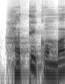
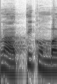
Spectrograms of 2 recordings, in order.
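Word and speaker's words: Hathigumpha: முதல்ல ஹத்தி கொம்பா கல்வெட்டு. இதை தமிழ்ல அத்தி கொம்பா கல்வெட்டுன்னு சொல்லுவாங்க. ஆனா சரியான உச்சரிப்பு ஹாத்தி கொம்பா.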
